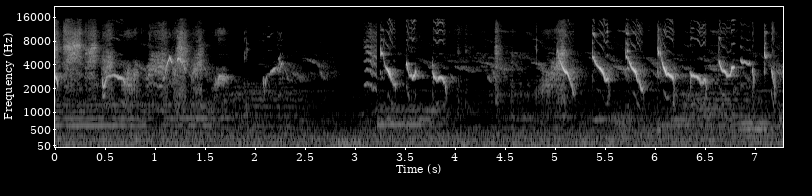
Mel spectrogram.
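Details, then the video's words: A Bar-winged prinia about three months old, taught ciblek song, sings soft twittering phrases, pauses briefly, then delivers a rapid series of loud, sharp descending chirps. A low constant hum runs underneath. "PRENJAK PAUD USIA 3 BULAN. ISIAN CIBLEK BOSQUE !"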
